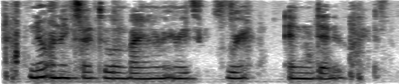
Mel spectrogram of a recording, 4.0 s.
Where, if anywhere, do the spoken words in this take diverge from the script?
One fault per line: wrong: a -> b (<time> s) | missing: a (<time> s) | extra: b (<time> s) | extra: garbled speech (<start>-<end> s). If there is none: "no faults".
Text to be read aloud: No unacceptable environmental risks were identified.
no faults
